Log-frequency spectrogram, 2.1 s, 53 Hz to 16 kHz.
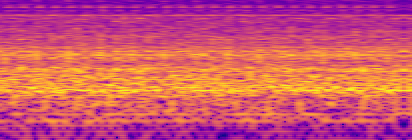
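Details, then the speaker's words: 2007 Chevrolet Colorado 2.5 LS diesel, about 764,000 km, stock engine, EGR never blocked: even, steady idle clatter with no misses, knocks or surging; no blow-by; normal idle. "นี้ผมสตาร์ทเครื่องอยู่นะครับนี่เครื่องเงียบจิ๊บเลยครับ"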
